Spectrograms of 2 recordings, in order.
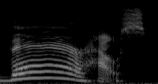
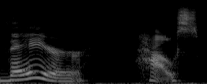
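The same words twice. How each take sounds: First: The vowel in 'their' sounds like 'eh'. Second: The vowel in 'their' sounds like 'they'. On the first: "Some people go so far as to say eh, eh, their, their house" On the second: "So you could say they, they, their house"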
